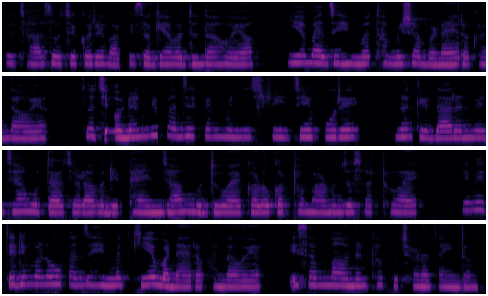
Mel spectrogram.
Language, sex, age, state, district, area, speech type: Sindhi, female, 18-30, Gujarat, Surat, urban, spontaneous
